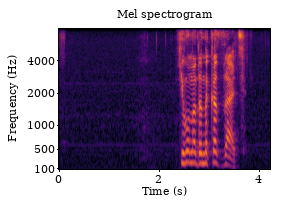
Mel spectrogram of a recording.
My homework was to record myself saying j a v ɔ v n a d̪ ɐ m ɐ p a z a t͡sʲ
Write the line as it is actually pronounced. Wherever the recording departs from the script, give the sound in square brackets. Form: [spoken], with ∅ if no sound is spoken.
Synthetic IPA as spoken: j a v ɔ [∅] n a d̪ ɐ [n] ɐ [k] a z a t͡sʲ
